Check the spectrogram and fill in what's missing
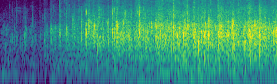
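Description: Crowd applause swells from light clapping into a steady, dense ovation in a Batman Telltale game scene, rising over the first second and holding loud to the end with no talk.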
